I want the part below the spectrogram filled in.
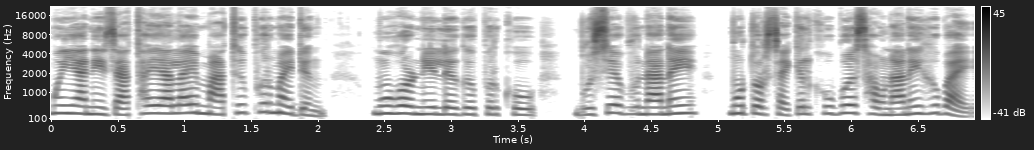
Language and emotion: Bodo, neutral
